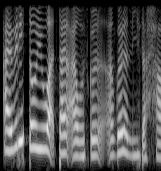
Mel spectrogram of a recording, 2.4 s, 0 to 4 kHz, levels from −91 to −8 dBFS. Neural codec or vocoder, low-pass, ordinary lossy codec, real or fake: none; 3.6 kHz; none; real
